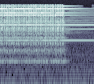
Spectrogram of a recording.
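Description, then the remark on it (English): A telephone bell rings in one sustained metallic burst for just over a second, then cuts off, leaving a faint lingering tone, with no voices. “He was so deep in his grief that he almost didn't hear the telephone ringing again.”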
